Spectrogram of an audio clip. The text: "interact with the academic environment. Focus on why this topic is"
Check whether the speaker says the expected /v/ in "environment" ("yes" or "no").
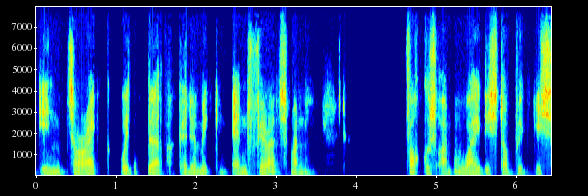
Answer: no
